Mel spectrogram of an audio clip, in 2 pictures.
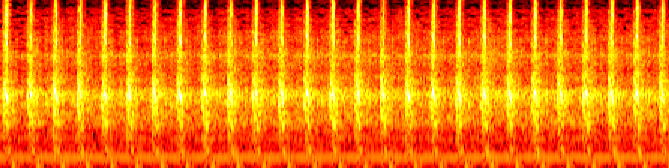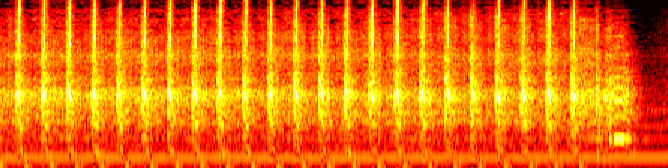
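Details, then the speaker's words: Chinese quad with lights humming, a faulty ignition switch and a misbehaving starter clutch: the starter whirs steadily with even compression pulses for eleven seconds and never catches; lean mixture from a cracked intake boot, fuel level to be raised. "and also starter clutch is acting out what I will do a CERN of the fuel I will raise the fuel level and will try it again"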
